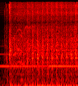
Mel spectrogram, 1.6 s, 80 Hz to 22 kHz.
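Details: 2007 Jeep Liberty 3.7L, complaint of not running, during EGR valve voltage checks: even, steady starter cranking with a regular compression rhythm for two seconds; the engine never fires. Cause suspected, not confirmed.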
